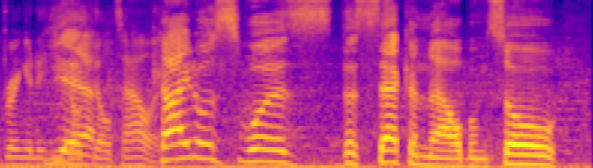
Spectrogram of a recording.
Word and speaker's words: Kairos: the Karios album from Sepultura. Yes. If I pronounced that right. Yeah, Um, Kairos.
